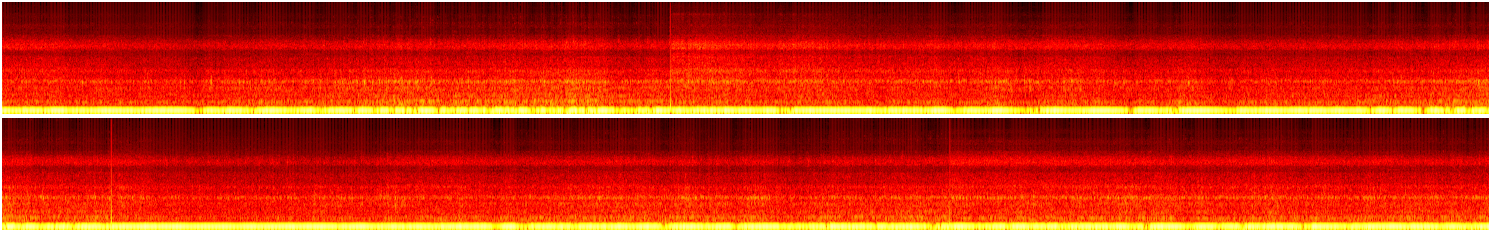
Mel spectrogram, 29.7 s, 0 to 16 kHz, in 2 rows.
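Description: Flight Design CT2K ultralight running fast along the runway, heard from a camera mounted outside under the wing: a steady, loud low rumble of wind on the microphone together with the engine and propeller drone. A brighter hiss rises about seven seconds in and eases off again around sixteen seconds.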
